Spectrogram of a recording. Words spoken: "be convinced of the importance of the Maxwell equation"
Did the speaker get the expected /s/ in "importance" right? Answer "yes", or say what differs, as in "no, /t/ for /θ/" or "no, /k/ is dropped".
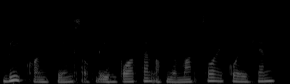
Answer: no, /s/ is dropped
